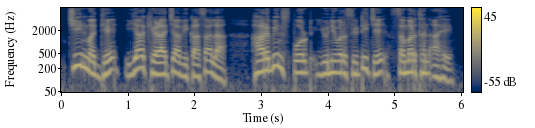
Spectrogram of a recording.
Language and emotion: Marathi, neutral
